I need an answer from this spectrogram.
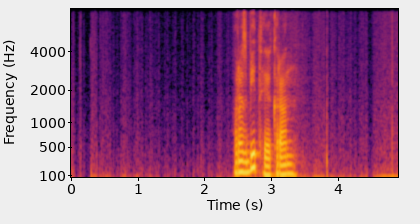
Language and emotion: Russian, neutral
